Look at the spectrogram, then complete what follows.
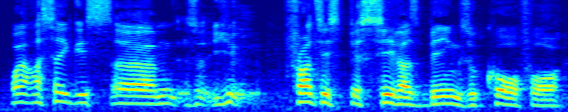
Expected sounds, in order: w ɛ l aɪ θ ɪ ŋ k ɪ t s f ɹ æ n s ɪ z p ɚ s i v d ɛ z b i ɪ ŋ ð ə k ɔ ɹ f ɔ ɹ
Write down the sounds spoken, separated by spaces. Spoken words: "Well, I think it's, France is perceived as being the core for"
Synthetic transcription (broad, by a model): w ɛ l aɪ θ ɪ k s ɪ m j f ɹ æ n s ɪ s p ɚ s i v ɑ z b i ɪ ŋ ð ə k ɔ ɹ f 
